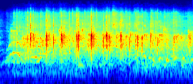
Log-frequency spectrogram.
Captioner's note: audience applauds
